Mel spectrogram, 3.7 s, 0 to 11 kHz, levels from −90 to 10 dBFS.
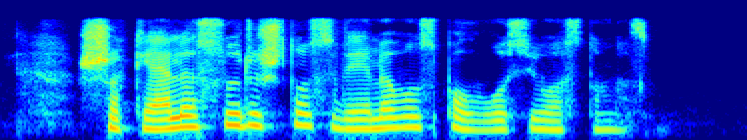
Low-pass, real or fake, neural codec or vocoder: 7.2 kHz; fake; codec, 16 kHz, 6 kbps, DAC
